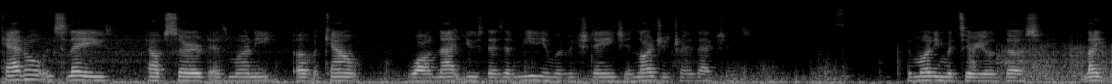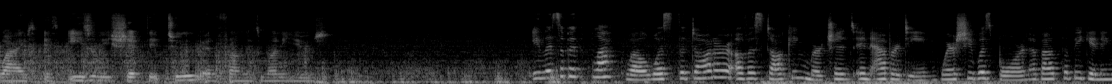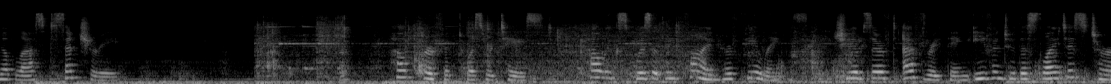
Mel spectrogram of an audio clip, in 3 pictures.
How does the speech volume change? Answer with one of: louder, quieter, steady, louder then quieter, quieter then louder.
steady.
